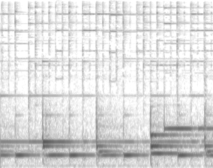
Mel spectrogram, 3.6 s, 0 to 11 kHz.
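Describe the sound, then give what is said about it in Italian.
A telephone rings at home on a Saturday afternoon, 9 September 1989, with a melodic tone: a quick run of bright pitched notes repeating in a steady pattern, clear, with no voices. “Stavo disfando scatoloni del mio trasloco quando suonò il telefono e una donna che non conoscevo cominciò a farmi domande.”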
